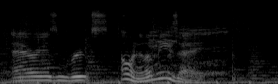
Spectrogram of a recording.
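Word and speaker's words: Illumise: Oh, an Elomise. Yes, that is actually how you pronounce that name.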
